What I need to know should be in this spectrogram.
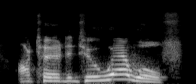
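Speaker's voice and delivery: mock British werewolf man voice, high and loud.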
